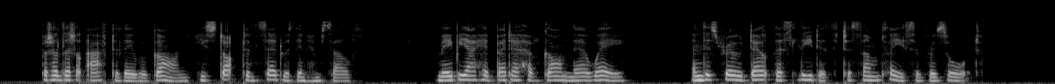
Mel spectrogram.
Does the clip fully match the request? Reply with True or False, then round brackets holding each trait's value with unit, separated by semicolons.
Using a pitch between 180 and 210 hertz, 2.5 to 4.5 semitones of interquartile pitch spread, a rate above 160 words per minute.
True (190 Hz; 2.8 semitones; 175 wpm)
